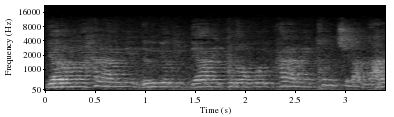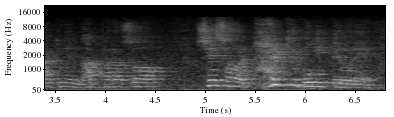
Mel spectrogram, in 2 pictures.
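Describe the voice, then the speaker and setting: A man's voice: high-pitched, fairly quick, recorded from a distance, slight background noise. A man preaching a sermon to his congregation, asking rhetorical questions as he goes. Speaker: pastor. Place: church sanctuary. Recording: echoey church hall, mic from afar.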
